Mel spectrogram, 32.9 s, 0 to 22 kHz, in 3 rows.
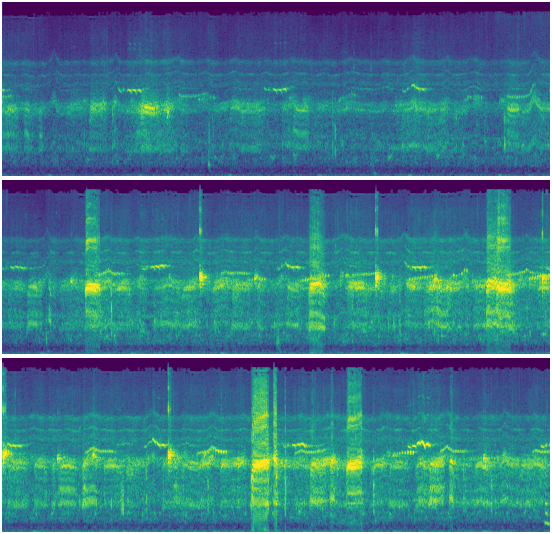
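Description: Chorus of several species of frogs calling together in a swamp, on an early reel-to-reel tape field recording from 1954. The dense, overlapping calls grow louder about a third of the way in, and several sharp clicks stand out above them.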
